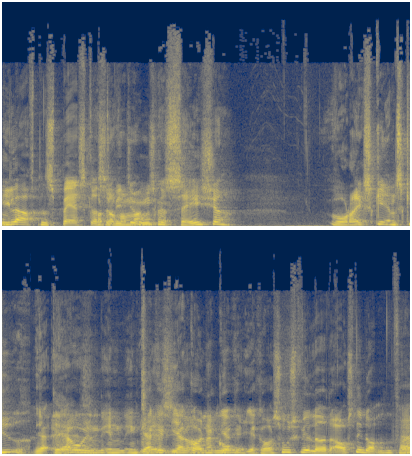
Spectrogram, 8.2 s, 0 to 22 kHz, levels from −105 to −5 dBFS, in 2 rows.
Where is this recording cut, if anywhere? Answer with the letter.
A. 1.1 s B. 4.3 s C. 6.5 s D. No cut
B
